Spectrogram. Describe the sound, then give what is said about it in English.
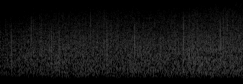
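Synthesized vinyl crackle and tape hiss, added over an old garage tune to make it sound like vinyl: a steady, soft, bright hiss with faint, scattered crackles and pops sprinkled irregularly throughout, with no voices or music. “So, you know, again, I just don't feel like an old garage tune is finished unless it's got a bunch of tape hiss and crackle over the top.”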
